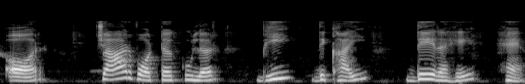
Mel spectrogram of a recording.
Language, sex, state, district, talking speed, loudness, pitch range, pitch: Hindi, female, Madhya Pradesh, Dhar, 105 wpm, -15 LUFS, 175-235 Hz, 200 Hz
